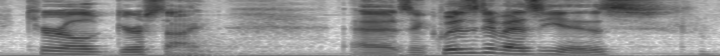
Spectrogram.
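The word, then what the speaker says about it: Kirill Gerstein: popular pieces in the repertoire but the pianist crittle gerstein as inquisitive as he is talented argues that start carol i mispronounced his name Kiril gerstein as inquisitive as he is talented argues that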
